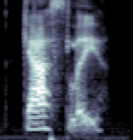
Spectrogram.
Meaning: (adjective) 1. Like a ghost in appearance; death-like; pale; pallid; dismal 2. Horrifyingly shocking 3. Extremely bad; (adverb) In a ghastly manner
- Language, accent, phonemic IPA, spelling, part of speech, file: English, US, /ˈɡæs(t).li/, ghastly, adjective / adverb, En-us-ghastly.ogg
